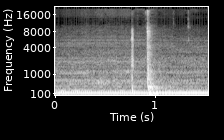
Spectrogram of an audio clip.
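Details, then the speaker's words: Vintage analog photobooth, freshly unloaded and not yet aligned: steady motor hum then sharp double clunk as the arm drops into its sleeve; transmission misaligned, needs its three bolts adjusted for height and vertical so it enters silently. "That clunking you hear when this goes into this sleeve, you don't want that. You want that to go in silently so it doesn't bang on it too hard."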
